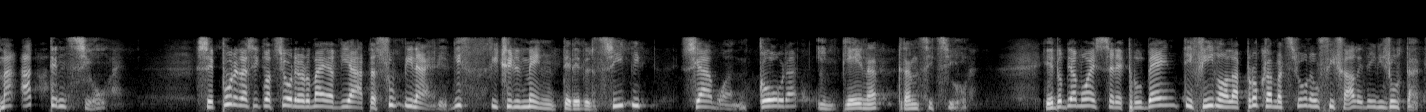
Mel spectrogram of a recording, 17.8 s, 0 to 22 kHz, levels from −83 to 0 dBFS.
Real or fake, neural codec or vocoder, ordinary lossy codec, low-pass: fake; codec, 16 kHz, 2 kbps, FunCodec, trained on LibriTTS, 25 frames a second; none; 5.4 kHz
